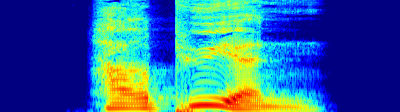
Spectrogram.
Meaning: plural of Harpyie
- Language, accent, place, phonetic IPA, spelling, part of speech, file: German, Germany, Berlin, [haʁˈpyːjən], Harpyien, noun, De-Harpyien.ogg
